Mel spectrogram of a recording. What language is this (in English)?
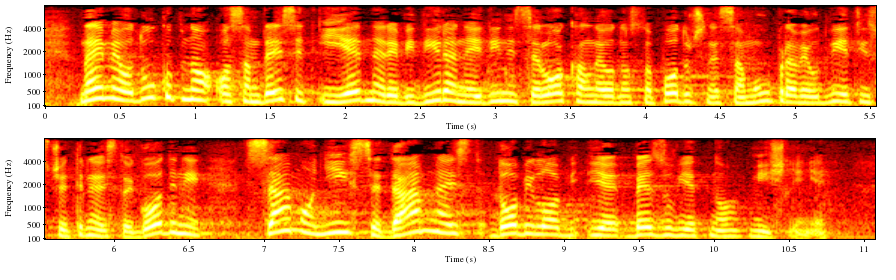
Croatian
